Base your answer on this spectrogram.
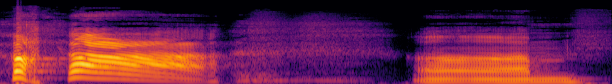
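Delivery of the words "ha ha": loud, high mock belly laugh; exaggerated, drawn-out fake "ha ha"; hammed-up laugh. A narrator's reading. Narrator voicing the older mage's laugh, loud and hammed-up. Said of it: "he laughed".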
